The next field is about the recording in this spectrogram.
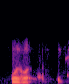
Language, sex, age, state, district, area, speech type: Manipuri, male, 45-60, Manipur, Imphal East, rural, conversation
